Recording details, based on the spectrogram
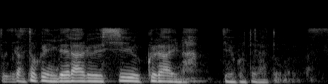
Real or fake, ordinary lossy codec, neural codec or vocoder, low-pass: fake; none; codec, 16 kHz, 4 kbps, FunCodec, trained on Chinese and English, 50 frames a second; 5.4 kHz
